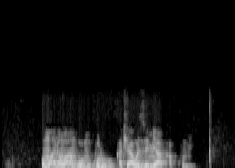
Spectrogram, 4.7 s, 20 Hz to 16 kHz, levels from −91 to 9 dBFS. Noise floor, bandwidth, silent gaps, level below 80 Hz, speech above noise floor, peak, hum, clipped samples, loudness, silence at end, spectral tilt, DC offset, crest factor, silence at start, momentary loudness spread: -70 dBFS; 6.2 kHz; none; -62 dBFS; 55 dB; -2 dBFS; none; under 0.1%; -16 LUFS; 0.85 s; -7.5 dB/octave; under 0.1%; 16 dB; 0.85 s; 23 LU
